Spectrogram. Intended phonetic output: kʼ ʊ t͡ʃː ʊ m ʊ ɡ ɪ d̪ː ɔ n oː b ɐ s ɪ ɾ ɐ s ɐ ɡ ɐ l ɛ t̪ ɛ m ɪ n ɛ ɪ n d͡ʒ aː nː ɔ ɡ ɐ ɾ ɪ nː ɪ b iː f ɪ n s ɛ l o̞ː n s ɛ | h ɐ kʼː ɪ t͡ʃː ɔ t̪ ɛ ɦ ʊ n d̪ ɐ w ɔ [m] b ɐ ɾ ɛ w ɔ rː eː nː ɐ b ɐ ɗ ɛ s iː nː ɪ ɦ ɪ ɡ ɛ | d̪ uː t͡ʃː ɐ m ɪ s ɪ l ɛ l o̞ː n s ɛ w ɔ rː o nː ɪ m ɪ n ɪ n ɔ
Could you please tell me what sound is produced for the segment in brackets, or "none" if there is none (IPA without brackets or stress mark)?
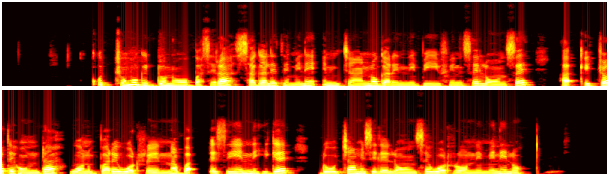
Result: n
